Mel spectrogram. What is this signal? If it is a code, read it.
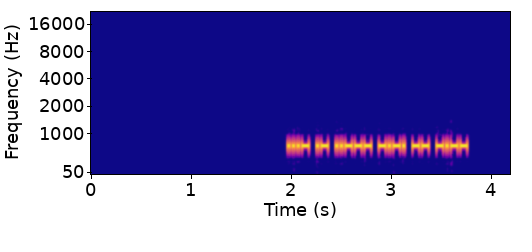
Morse code, heard as a keyed tone, about 51 wpm, 700 Hz. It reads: VA2CMY
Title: DXCC-100 Call Signs - 6 Characters - 50wpm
